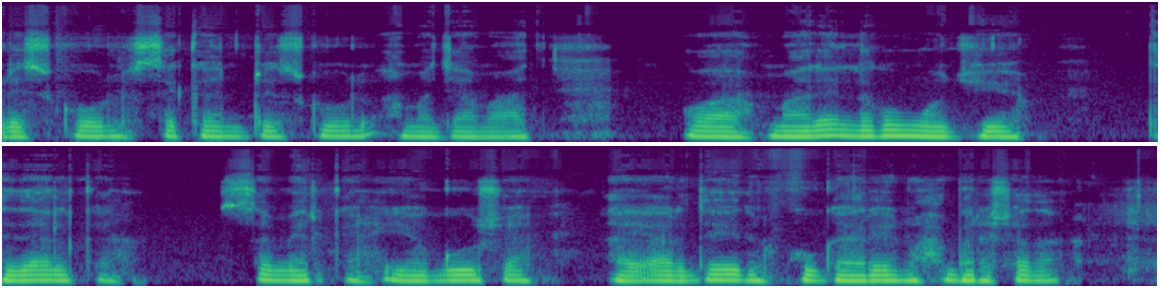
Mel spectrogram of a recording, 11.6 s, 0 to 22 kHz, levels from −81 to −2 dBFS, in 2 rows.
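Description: Speech with gain pumping throughout: the room background sits about 41 dB below the voice, and the gain swings by around 5 dB. The likely cause is input gain set far too high with a fast limiter clamping down on each peak. On a waveform the envelope looks flattened, peaks pressed to a near-constant ceiling.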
